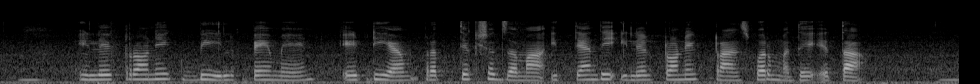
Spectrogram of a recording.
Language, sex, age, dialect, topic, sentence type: Marathi, female, 18-24, Southern Konkan, banking, statement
